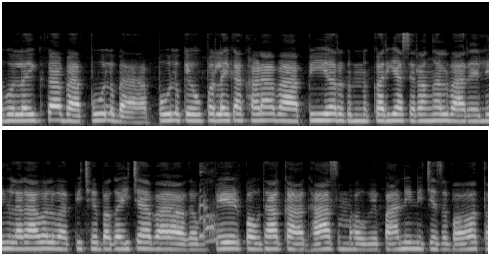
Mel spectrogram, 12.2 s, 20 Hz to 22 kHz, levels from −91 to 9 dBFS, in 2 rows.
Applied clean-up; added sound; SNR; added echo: none; Bark; 14 dB; reverberation time 0.4 s.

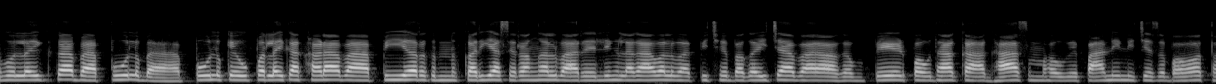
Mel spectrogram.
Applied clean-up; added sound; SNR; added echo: none; none; none; none.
